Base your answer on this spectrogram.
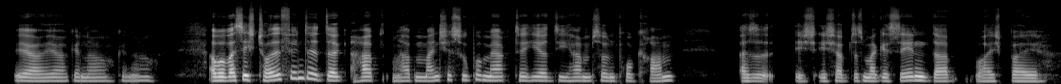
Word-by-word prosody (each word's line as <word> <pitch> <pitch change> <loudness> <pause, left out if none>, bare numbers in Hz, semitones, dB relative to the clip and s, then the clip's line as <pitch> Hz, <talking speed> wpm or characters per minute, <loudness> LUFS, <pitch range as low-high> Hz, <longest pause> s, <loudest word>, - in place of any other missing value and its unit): Ja, 160 -2 +1
ja, 165 0 -3
genau, 165 -1 -6
genau. 180 -1 -8 0.5
Aber 175 +1 +8
was 180 +1 +7
ich 210 0 +8
toll 190 +2 +5
finde, 275 0 +2
da 190 -4 +4
hab 180 +1 0
haben 170 +1 -4
manche 185 +5 -1
Supermärkte 190 -3 -1
hier, 180 0 0
die 170 0 -5
haben 170 0 -2
so 170 - -3
'n 165 -1 -3
Programm. 160 +3 -4 0.6
Also, 155 -1 -2 0.3
ich 145 +1 -4
ich 155 0 -3
habe 160 -1 -2
das 160 +1 -6
mal 160 -2 +1
gesehen, 170 +3 +2
da 155 -1 0 0.2
war 150 - -3
ich 150 -1 -7
bei 145 -1 -1
170 Hz, 175 wpm, -23 LUFS, 160-180 Hz, 0.6 s, Aber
